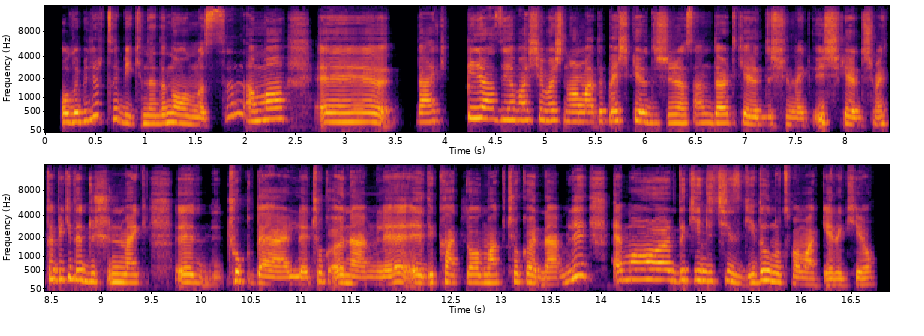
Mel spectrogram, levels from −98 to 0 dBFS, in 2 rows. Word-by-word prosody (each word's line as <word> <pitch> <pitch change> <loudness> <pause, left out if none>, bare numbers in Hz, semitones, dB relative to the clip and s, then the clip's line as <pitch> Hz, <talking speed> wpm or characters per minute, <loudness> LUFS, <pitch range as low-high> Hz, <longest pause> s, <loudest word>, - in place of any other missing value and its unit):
Olabilir, 225 - +1
tabii 290 -11 -3
ki, 190 - -5
neden 190 +3 0
olmasın; 195 - 0
ama, 285 +4 +2 0.3
eee, 220 0 +2 0.2
belki 225 +3 0 0.2
biraz 295 -2 +3
yavaş 270 0 -1
yavaş, 255 0 0
normalde 230 +1 0
5 245 +1 +2
kere 225 -5 0
düşünüyorsan 200 +1 -1
4 205 0 +3
kere 170 -4 -1
düşünmek, 160 -2 -3
3 205 - +1
kere 165 -5 0
düşünmek. 165 +3 -4
Tabii 260 -1 0
ki 290 +1 +1
de 255 -3 +2
düşünmek, 190 -2 0 0.3
eee, 185 -3 +1
d - - -16
çok 225 0 -1
değerli, 155 -1 +2
çok 210 -2 -3
önemli; 155 -3 +1
eee, 180 -1 +2
dikkatli 185 0 -2
olmak 180 -1 -1
çok 200 -1 -2
önemli. 180 - 0 0.2
Hem, 245 - -1
o, 260 - +2
aradaki 250 -2 +2
ince 225 -2 0
çizgiyi 190 -5 -1
de - - +5
unutmamak 160 - 0
gerekiyor. 140 +1 -2
205 Hz, 155 wpm, -22 LUFS, 175-245 Hz, 0.3 s, de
